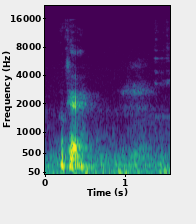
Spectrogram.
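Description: A young woman speaks briefly and cheerfully, close by.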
